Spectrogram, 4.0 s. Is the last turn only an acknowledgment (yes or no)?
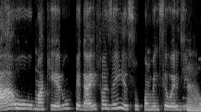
no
